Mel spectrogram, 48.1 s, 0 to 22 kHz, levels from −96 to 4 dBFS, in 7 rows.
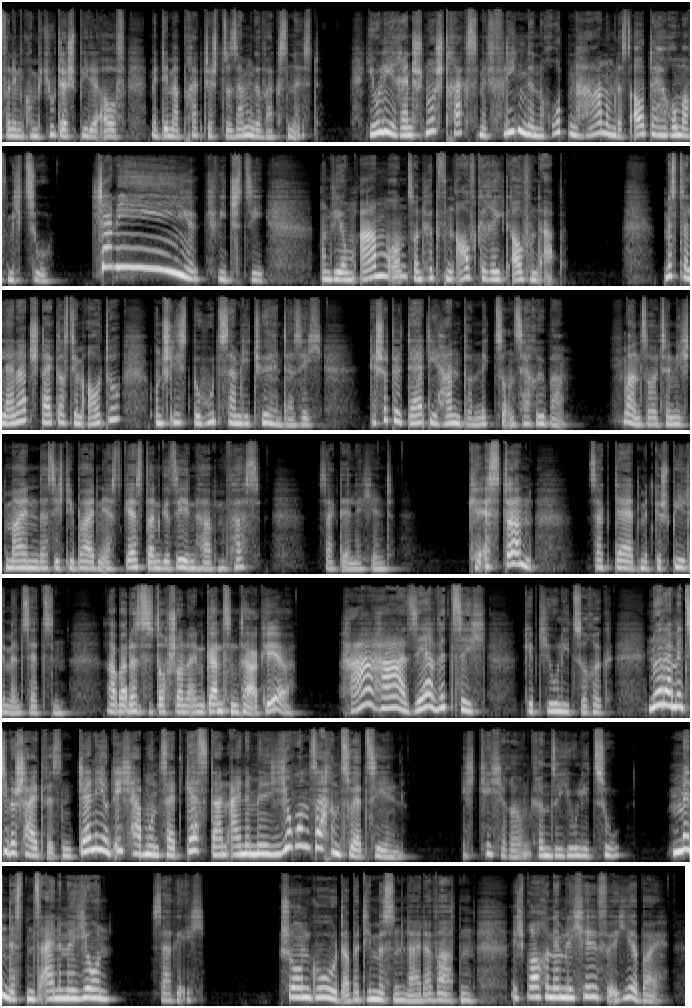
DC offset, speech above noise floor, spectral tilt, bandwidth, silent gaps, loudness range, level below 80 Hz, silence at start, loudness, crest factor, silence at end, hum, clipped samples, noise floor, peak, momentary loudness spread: under 0.1%; 61 dB; -4 dB/octave; 17.5 kHz; none; 6 LU; -72 dBFS; 0 s; -20 LUFS; 18 dB; 0.25 s; none; under 0.1%; -80 dBFS; -2 dBFS; 16 LU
